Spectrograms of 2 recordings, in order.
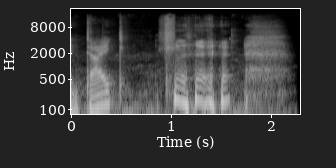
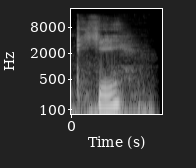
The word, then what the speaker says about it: Diki: Now her name is Diki. Some people say Dyke. That's not her name. The mispronunciation of her name.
